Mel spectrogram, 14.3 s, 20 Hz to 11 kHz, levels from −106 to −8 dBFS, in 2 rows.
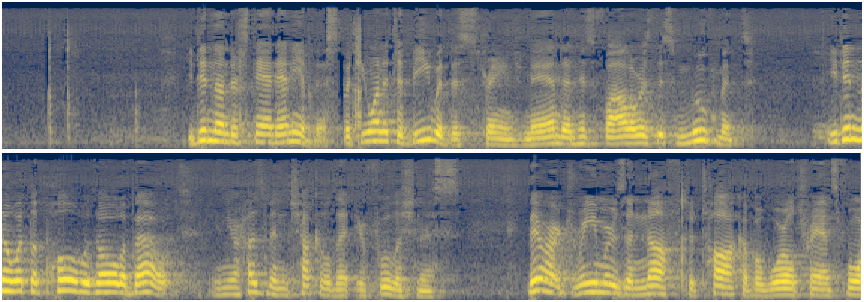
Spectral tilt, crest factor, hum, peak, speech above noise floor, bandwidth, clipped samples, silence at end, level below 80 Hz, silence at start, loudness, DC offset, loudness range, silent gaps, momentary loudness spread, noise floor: -7.5 dB/octave; 16 dB; none; 0 dBFS; 34 dB; 9.8 kHz; under 0.1%; 0 s; -58 dBFS; 1.55 s; -15 LUFS; under 0.1%; 5 LU; none; 13 LU; -49 dBFS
